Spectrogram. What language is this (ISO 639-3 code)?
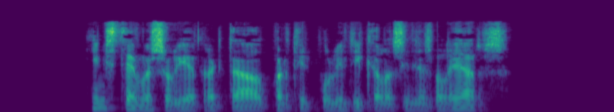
cat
